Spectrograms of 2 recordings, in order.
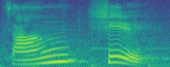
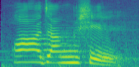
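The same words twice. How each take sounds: First: The word is said slowly. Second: The word is said quickly.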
